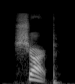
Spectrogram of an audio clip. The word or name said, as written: sharp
